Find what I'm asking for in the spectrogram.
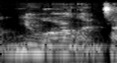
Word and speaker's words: New Orleans: New Orleans, I'm pronouncing it correctly now.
